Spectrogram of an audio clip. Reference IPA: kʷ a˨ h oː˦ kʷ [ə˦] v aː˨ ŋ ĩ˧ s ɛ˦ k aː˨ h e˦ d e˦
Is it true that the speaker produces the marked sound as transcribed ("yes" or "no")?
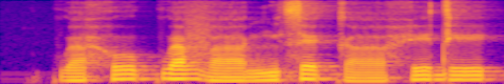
no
